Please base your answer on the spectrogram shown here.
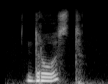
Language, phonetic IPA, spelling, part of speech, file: Russian, [drost], дрозд, noun, Ru-дрозд.ogg
- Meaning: 1. thrush (bird) 2. a male member of the Drozdovsky Division of the White Army of South Russia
